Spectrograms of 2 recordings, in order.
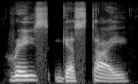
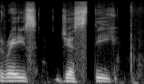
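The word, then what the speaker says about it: res gestae: under section 42 part of race gestai or another pronunciation is raise gesti.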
